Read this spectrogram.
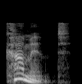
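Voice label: "comint", British English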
